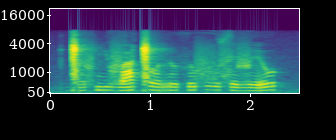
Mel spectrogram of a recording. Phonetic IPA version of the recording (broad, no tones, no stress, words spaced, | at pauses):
ɡ͡ǁɛfnʲɯva ǁɤrɯ θɯfvuse veʊ̯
